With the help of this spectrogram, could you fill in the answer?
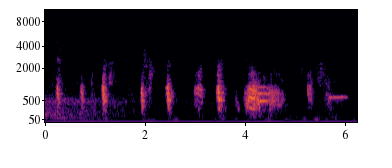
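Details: Siberian Husky puppies calling in a quick series of short, mid-pitched yips and squeaks, roughly ten bursts in six seconds, with a longer rough whine near the end and a brief steady whining tone to close.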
